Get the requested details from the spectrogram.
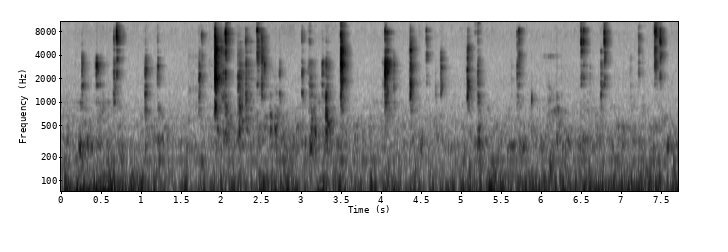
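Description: A young girl speaks quietly.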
